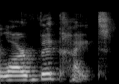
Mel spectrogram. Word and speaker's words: larvikite: one that came forward is Lite now lovite is spelled l a r k i v I'm sorry larvikite I I call it l l l a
